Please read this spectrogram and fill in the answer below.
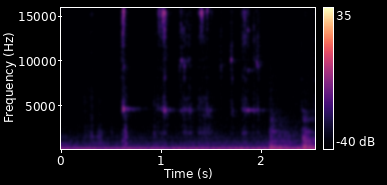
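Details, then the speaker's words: HP 17.3" laptop 17-g121wm CPU cooling fan: short, thin high-pitched squeaks over a low hum; dry, crusty, basically seized fan bearing, being replaced. "it's all squeaky it's crusty it sees basically seized up"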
